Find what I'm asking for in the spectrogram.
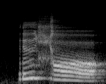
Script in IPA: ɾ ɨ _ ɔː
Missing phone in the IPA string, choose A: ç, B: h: A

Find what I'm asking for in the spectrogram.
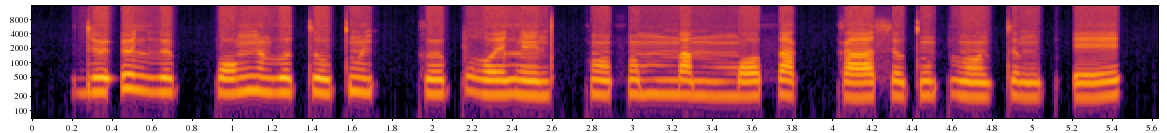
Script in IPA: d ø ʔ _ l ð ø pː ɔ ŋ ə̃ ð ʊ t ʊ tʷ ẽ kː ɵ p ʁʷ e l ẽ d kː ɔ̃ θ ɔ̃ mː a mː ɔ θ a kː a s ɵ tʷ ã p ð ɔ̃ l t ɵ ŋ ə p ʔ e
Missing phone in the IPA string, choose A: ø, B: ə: A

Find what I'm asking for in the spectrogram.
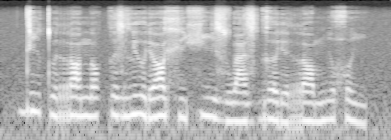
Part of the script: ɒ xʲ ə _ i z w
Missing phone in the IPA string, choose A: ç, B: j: A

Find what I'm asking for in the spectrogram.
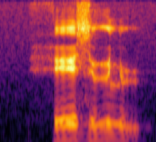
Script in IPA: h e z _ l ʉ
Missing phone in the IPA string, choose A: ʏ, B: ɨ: B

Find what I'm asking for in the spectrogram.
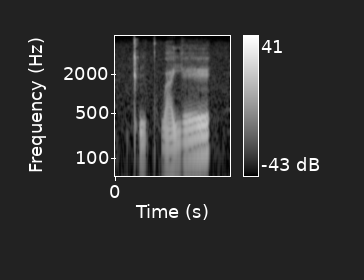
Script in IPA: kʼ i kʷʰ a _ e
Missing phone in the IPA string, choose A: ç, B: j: B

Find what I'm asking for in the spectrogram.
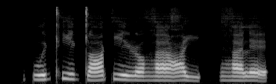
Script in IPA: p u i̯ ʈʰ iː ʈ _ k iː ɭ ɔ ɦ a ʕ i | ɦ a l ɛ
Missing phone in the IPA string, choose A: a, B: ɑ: B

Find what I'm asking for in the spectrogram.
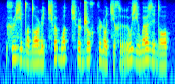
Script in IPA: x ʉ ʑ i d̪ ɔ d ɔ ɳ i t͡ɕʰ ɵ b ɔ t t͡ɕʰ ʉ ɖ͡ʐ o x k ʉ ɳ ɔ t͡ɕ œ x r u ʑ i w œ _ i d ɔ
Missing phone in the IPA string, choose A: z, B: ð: A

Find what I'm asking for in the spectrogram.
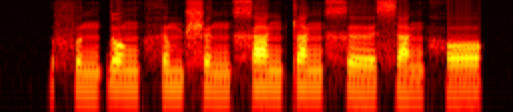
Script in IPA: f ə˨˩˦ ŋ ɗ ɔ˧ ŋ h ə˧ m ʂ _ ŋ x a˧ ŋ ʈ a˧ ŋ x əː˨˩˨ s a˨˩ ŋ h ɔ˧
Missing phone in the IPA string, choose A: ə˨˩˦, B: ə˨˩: A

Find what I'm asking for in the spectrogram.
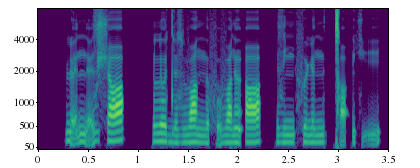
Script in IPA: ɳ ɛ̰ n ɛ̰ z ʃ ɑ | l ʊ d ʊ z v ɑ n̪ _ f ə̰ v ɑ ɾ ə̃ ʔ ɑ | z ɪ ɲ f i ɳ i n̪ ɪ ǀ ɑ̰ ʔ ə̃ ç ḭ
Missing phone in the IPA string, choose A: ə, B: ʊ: A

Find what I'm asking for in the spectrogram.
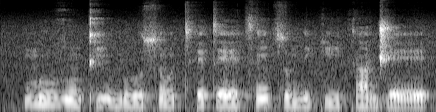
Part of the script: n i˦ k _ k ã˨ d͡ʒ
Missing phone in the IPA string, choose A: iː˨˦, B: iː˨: B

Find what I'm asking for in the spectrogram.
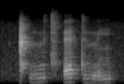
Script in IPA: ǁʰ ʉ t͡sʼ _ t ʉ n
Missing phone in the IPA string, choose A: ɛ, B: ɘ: A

